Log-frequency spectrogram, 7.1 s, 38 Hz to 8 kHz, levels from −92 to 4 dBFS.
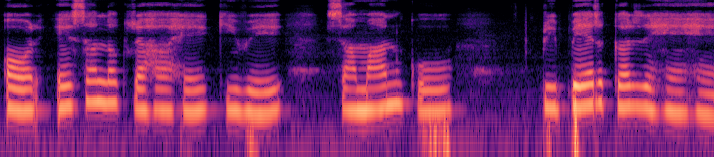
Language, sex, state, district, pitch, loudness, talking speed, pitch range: Hindi, female, Sikkim, Gangtok, 195 Hz, -22 LUFS, 110 wpm, 185-215 Hz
